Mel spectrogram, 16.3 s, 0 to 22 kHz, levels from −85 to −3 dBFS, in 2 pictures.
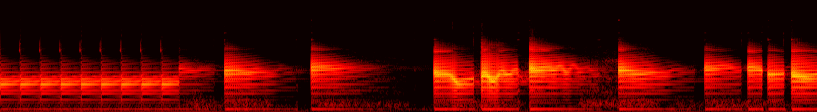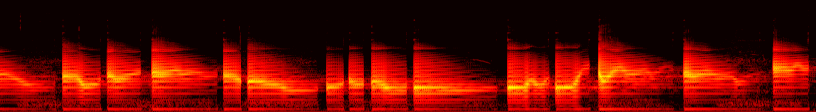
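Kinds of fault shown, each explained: Broken-record loop: from the very start until 1.79 s, a 0.2 s fragment repeats exactly eight times back to back, likely because playback or the stream stalled and kept resending its last piece. Unlike an echo, each repeat is identical and undecayed, and the audio it replaced is lost.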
